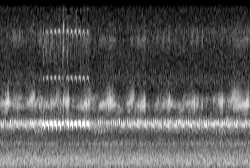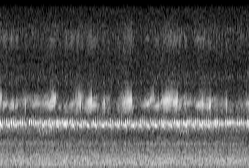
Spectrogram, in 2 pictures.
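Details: Crickets at night in a serene outdoor setting: a steady high, shimmering chorus, with one loud, rapidly pulsed chirping burst lasting about half a second near the start.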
